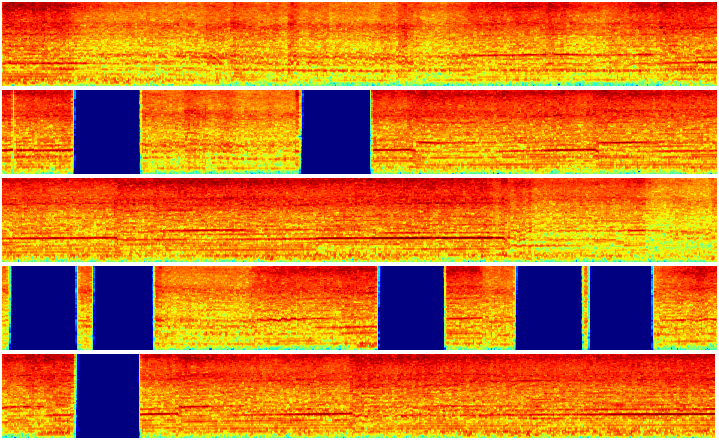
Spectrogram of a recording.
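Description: A racing car engine whines at high pitch, rising and falling as it shifts gears.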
